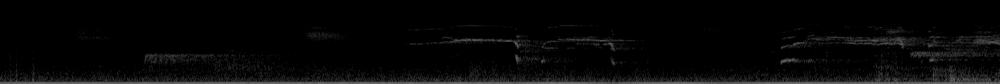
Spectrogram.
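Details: Nest-box camera in Orange, New South Wales, Australia, evening of 5 November 2021: a peregrine falcon chick begs while an adult male delivers food, giving repeated harsh, wavering, harmonic wails, several ending in abrupt falls, irregularly spaced over a constant low mechanical hum.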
